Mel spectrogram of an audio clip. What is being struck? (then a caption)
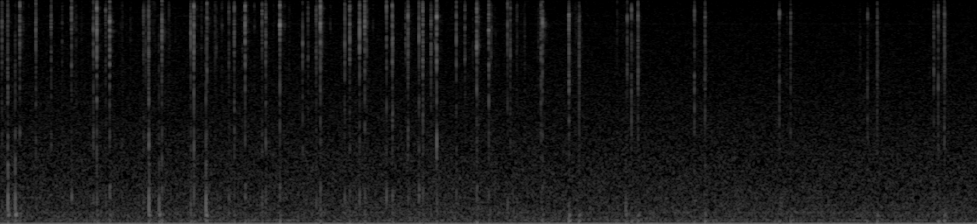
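Laptop keyboard, plastic keys in aluminium body. Fingertips and long nails lightly type and tap on an Apple laptop keyboard with black plastic keys set in a silver aluminium body. Quick, sharp, bright clicks come in irregular bursts and die away almost instantly. They sit over a quiet, steady low hum.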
